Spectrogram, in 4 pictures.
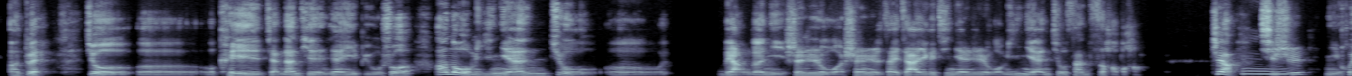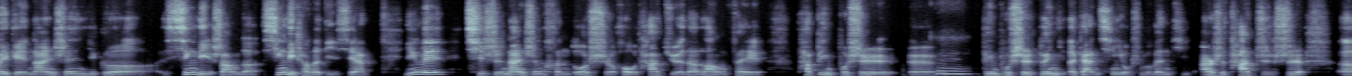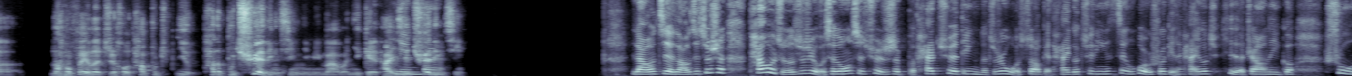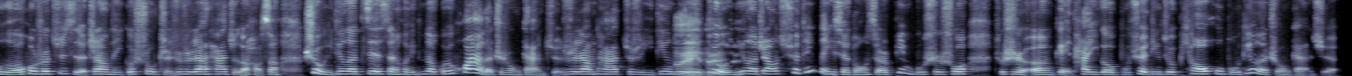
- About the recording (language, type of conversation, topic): Chinese, advice, 你最近一次因为花钱观念不同而与伴侣发生争执的情况是怎样的？
- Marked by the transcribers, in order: laughing while speaking: "浪费了"; tapping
